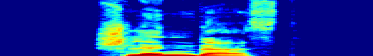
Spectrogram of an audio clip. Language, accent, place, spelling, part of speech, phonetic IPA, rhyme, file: German, Germany, Berlin, schlenderst, verb, [ˈʃlɛndɐst], -ɛndɐst, De-schlenderst.ogg
- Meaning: second-person singular present of schlendern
